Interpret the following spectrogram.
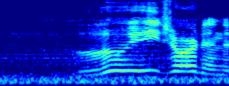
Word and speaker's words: Louis Jordan: Louis Jordan is up next. It's spelled Louis, but don't be fooled.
